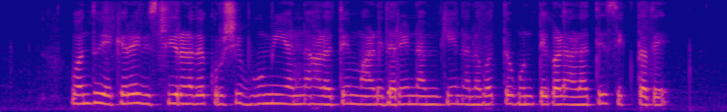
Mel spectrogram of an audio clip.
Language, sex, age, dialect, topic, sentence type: Kannada, female, 18-24, Mysore Kannada, agriculture, statement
